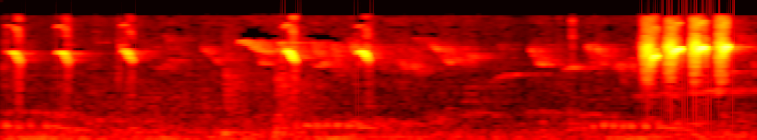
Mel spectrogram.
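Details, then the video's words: Brown-throated sunbird song used as a lure to prompt other birds to sing: several thin, high, downslurred chirps spaced apart, then a quick burst of four sharp high notes at the end, over faint low background hum. "Pancingan Kolibri Ninja"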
